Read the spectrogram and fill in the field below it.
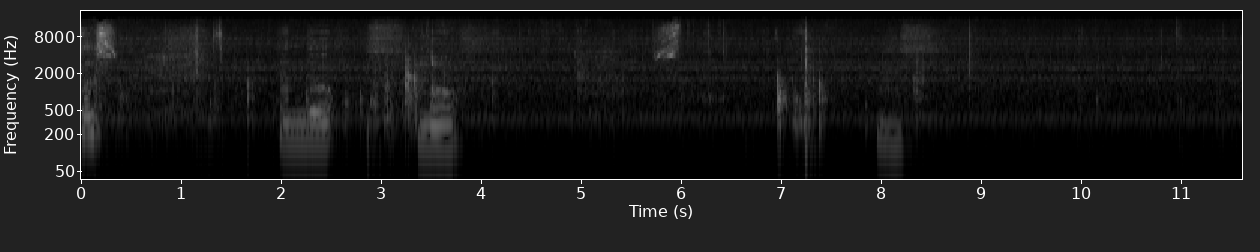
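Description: Small metal tools clink and tap on a wooden table.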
